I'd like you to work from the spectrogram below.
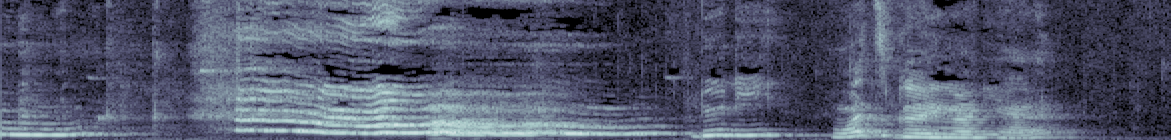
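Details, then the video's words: Milly, a singing spaniel, indoors, gives drawn-out wavering howls that slide slowly downward, break off, then resume with a sharp upward swoop before easing down and stopping. "Milly the singing spaniel"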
